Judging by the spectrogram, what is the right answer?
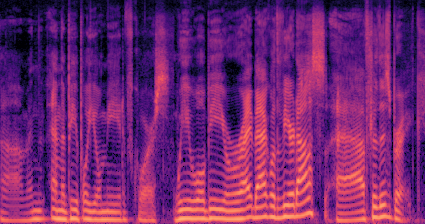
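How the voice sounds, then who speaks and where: A man's normal speaking voice, fairly high in pitch, with ordinary pitch variation, a moderate pace and hardly any pauses. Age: 30s. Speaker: podcast host. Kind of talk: casual chat. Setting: studio.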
